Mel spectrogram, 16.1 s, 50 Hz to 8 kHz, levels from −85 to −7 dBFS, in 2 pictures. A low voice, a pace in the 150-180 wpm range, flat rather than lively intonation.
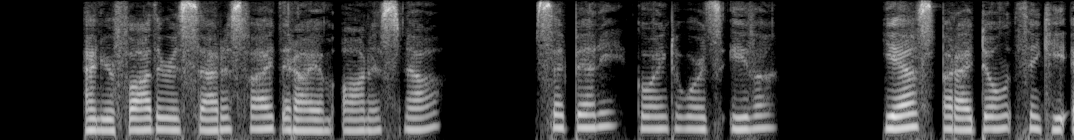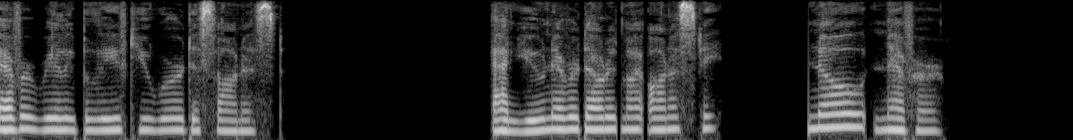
No: high, 205 Hz; average, 155 wpm; narrow, 2.0 semitones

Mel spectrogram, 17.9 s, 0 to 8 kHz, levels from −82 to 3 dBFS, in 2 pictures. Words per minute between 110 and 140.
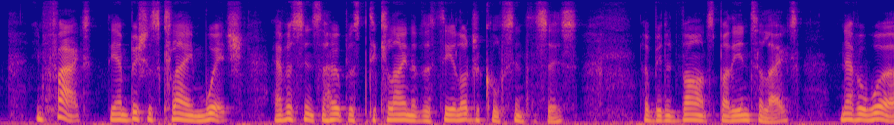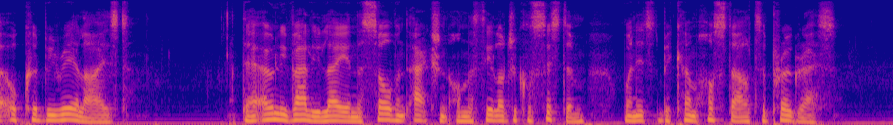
No: average, 155 wpm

